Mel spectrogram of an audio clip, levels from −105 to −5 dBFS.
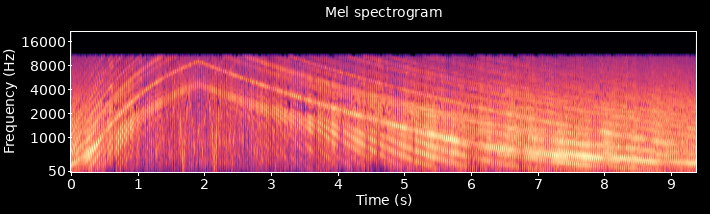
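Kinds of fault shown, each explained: Nothing stood out on listening to this audio.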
